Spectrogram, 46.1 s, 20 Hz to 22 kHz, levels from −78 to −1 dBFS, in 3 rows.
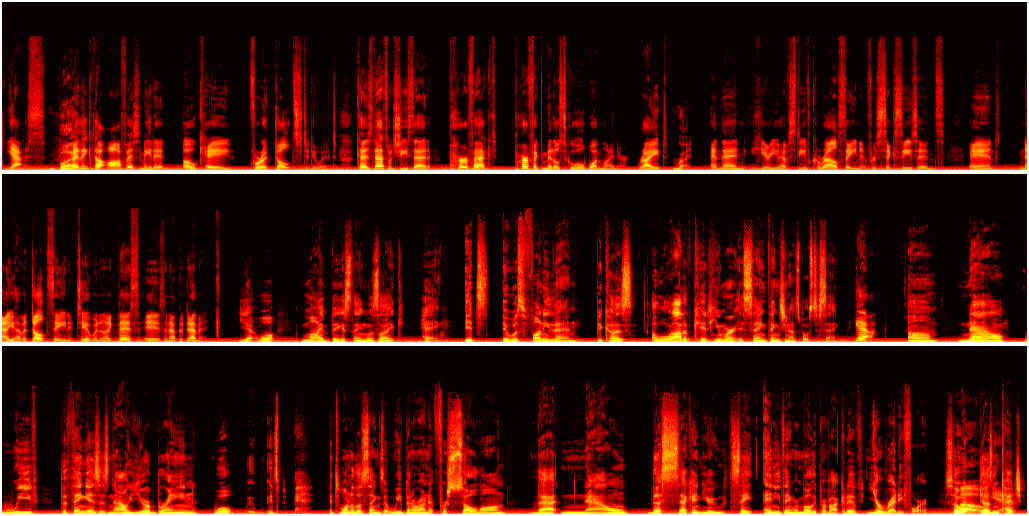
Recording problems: electrical hum; faint; throughout; 50 Hz, 25 dB below the speech

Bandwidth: 17.5 kHz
